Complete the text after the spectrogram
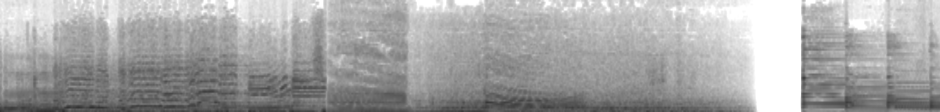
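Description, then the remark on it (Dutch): Loud, blaring truck air horn blasts, long sustained honks that shift in pitch, then a brief silence before a final burst of sharp honking. No one speaks. “they ought to them honks out there for sure.”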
